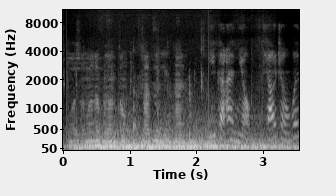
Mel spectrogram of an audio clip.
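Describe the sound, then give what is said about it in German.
A fully autonomous self-driving car with no driver moves through normal city traffic in Shenzhen, China, with a steady low rumble of engine and road noise throughout, while a voice talks over it. “Das Auto fährt ohne Fahrer, vollautonom im normalen Stadtverkehr.”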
